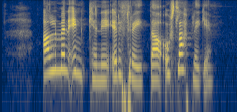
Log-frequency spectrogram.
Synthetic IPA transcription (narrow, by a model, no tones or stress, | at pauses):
almɛnːejncʰɛnːɪʔɛɾʏθɾeːjt̪aʔɔɣst̪lahpleːjcɪ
